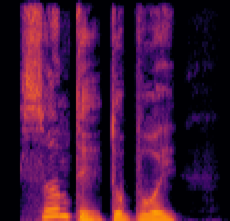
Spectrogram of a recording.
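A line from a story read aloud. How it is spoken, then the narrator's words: Offended. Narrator (Russian): обиженно блондинка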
